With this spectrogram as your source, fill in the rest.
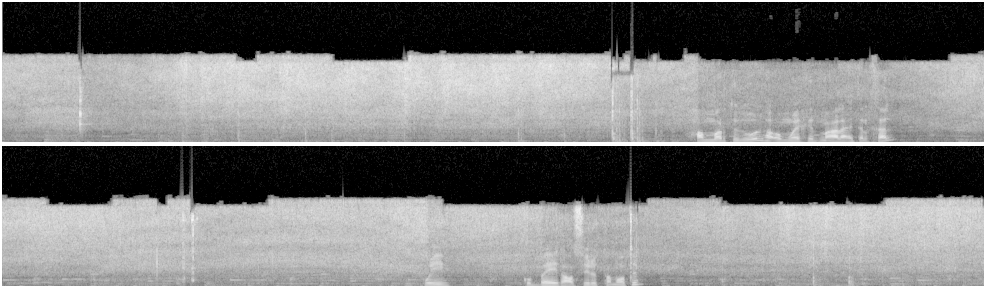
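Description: Oil sizzles and bubbles in a frying pan.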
